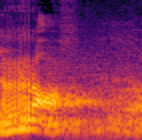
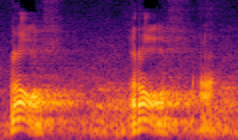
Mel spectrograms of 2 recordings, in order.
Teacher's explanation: Ra tu dia ada satu getaran. Tempat sama juga, hujung lidah letak di lelangit dekat dengan gusi, tapi dia ada getaran, dia kena getak.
